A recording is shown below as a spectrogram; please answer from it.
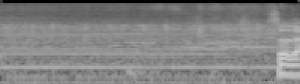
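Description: Steady electrical hum with several fixed tones from a CNC hot-wire foam cutter running as its heated wire melts a cut through a foam block.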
